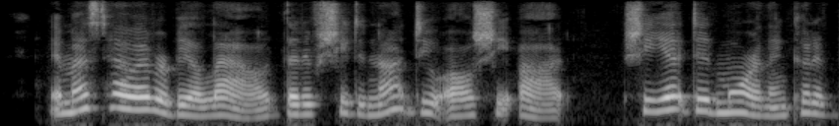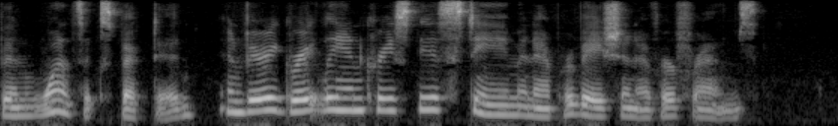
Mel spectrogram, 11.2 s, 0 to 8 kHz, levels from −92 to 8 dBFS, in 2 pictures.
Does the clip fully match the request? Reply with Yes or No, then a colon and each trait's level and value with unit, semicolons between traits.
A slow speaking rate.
No: average, 190 wpm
